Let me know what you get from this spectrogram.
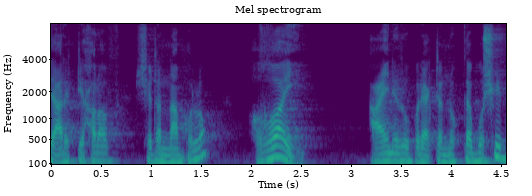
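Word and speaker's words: غين: এভাবে উচ্চারণ করা যাবে না, যেহেতু হরফটি মোটা, এই জন্য মোটা করে উচ্চারণ করতে হবে গইন।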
